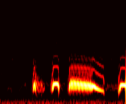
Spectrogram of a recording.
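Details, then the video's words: Short burst from a spotted dove cooing to stimulate other doves, Vietnam: two quick coos, then a long wavering coo sinking in pitch, and the start of another short note. "Tiếng chim cu gáy kích bổi"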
